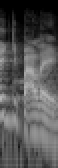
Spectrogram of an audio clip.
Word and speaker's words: iki palek: Oh oh itu oh itu bacanya ikipale.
